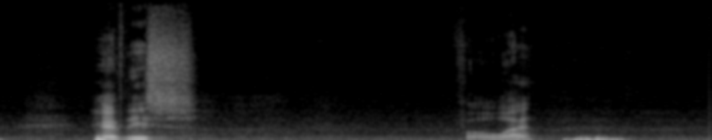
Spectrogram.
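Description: A man speaks through a microphone in short phrases.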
